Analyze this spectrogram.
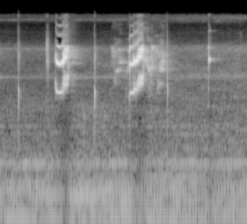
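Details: Fighter lovebird used to provoke other lovebirds: two harsh, squeaky chirp bursts with a few sharp ticks, over a low background hum.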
